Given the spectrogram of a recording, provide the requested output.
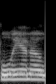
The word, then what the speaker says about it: Lana: Yeah, I went through all of kindergarten being called Atlanta, but it's Lana like Lana Banana.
